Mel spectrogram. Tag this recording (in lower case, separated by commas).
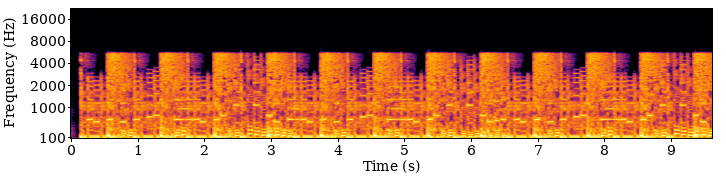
music, disco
